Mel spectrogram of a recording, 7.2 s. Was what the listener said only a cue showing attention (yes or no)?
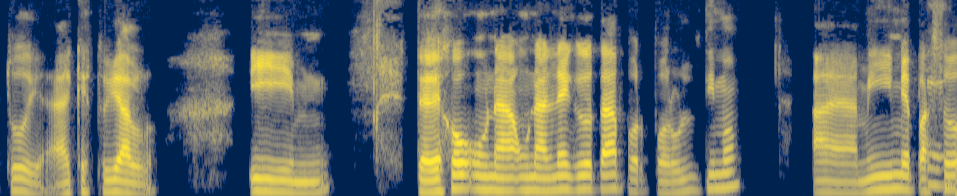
yes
